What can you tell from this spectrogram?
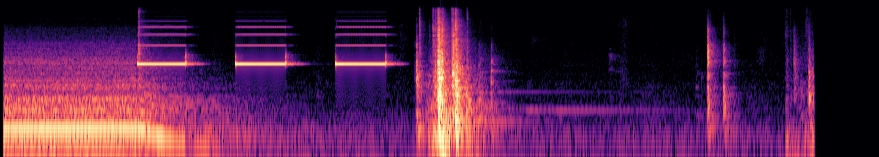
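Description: Microwave oven running with a steady hum that winds down as the timer ends, then three beeps a second apart signalling it has finished. A louder clunk follows as the door is opened, then two short faint clicks.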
